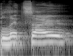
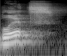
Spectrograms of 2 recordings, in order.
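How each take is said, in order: First: The name ends with a spoken o sound. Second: The name ends on a z sound, without o. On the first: "I keep saying Blitzo, you know, because there's the O" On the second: "the O is silent"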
